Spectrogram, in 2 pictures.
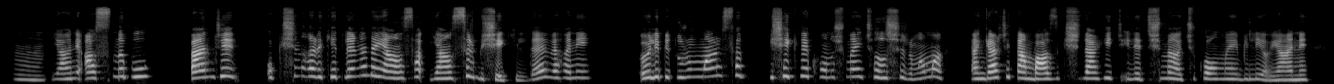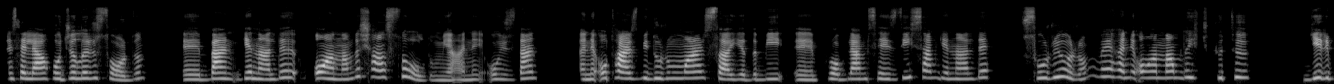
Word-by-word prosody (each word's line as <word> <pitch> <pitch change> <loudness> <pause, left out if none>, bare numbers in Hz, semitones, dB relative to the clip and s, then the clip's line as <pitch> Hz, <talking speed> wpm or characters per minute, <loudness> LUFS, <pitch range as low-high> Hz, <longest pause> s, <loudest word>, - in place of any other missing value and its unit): Hımm. 210 -3 -12
Yani, 255 +3 -2
aslında 360 +6 0
bu 370 +1 -3 0.4
bence 345 +5 +6 0.3
o - - -9
kişinin 390 0 -5
hareketlerine 365 +2 0
de - - +4
yansa 300 -1 +3
yansır 275 +7 +1
bir 255 - -6
şekilde 210 - -1
ve, 310 - +1
hani, 300 0 -4 0.5
öyle 330 +2 +2
bir 335 -1 -4
durum 345 +2 -7
varsa 400 +3 0 0.3
bir 320 - -3
şekilde 380 +2 +1
konuşmaya 350 +1 -5
çalışırım 305 -5 -4
ama, 330 +3 -2 0.3
yani, 265 0 +1
gerçekten 295 -2 +4
bazı 255 +1 +5
kişiler 275 0 +1
hiç 295 +1 -6
iletişime 260 +2 -4
açık 255 +2 -4
olmayabiliyor. 245 -3 -4
Yani, 210 +2 0 0.3
mesela 260 -1 +4
hocaları 280 +2 -1
sordun. 255 +1 -4 0.4
Eee, 225 0 -1
ben 270 -3 +7
genelde 275 +3 +1 0.2
o 285 - +4
anlamda 260 +4 +4
şanslı 345 0 0
oldum, 200 - -6
yani. 210 +3 -3
O 240 +1 -7
yüzden, 270 +6 +1 0.4
hani, 235 0 0
o 285 +3 -2
tarz 280 -3 +6
bir 285 -2 -3
durum 280 0 -4
varsa 290 -3 +4
ya 230 -1 -5
da 230 -2 -8
bir, 250 0 -2
eee, 215 -1 -2
problem 250 +2 0
sezdiysem 295 +5 -2
genelde 255 +3 -2 0.3
soruyorum 300 +1 -2
ve, 365 0 0
hani, 310 -4 -1
o 300 - -1
anlamda 305 +1 +1
hiç 315 0 -6
kötü 315 +2 -4 0.6
geri 295 +1 +5
285 Hz, 150 wpm, -25 LUFS, 250-320 Hz, 0.6 s, ben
